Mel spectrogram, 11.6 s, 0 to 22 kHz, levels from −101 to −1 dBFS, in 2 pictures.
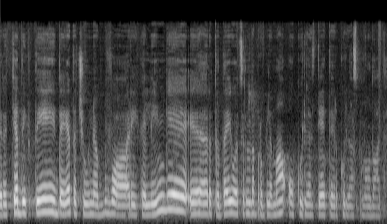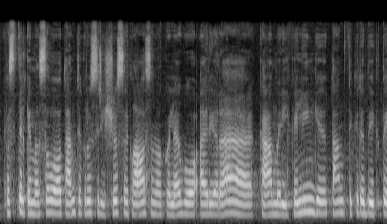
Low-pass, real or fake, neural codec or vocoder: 14.4 kHz; fake; vocoder, 44.1 kHz, 128 mel bands, Pupu-Vocoder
